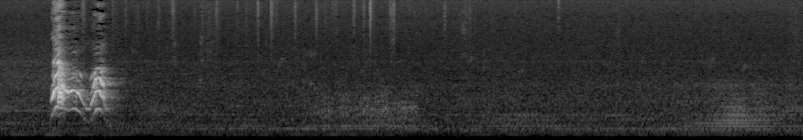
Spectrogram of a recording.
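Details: Bailey, a pet dog guarding the yard, gives one loud harmonic bark with a quick double break near the start, then quiet background with faint low rumbling sounds.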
